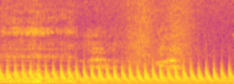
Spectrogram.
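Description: A steady, low electronic drone held on a few fixed pitches with a fast, even pulse running through it: synthesizer music in the film's score.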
